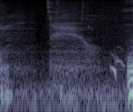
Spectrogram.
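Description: A man's quiet, breathy breath taken in a pause in his speech, with his voice starting again near the end.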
